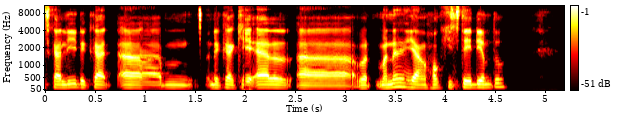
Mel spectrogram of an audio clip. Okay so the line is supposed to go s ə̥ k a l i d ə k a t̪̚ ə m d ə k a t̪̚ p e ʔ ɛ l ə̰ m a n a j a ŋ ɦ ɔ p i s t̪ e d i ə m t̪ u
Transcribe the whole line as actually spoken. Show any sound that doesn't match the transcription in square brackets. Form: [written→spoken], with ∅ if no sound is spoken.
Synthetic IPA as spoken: s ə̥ k a l i d ə k a t̪̚ ə m d ə k a t̪̚ [p→k] e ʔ ɛ l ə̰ m a n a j a ŋ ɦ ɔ [p→k] i s t̪ e d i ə m t̪ u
